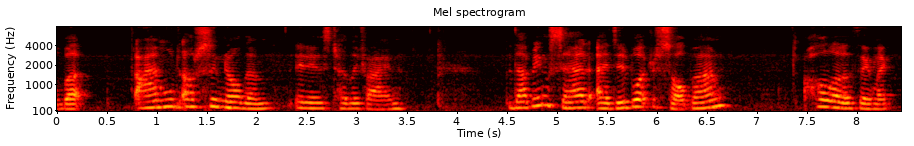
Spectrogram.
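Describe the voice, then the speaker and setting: A woman's voice: mid-range voice, a little hiss or hum. A young adult woman giving an unscripted casual review as a vlogger, chatty and playful, talking with lots of fillers.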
